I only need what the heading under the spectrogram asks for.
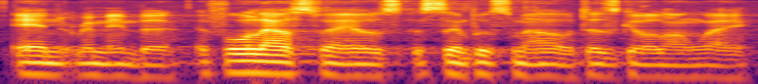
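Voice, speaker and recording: A man's voice: low voice, steady tone, normal speed, background noise. A young male student giving an earnest prepared address from a lectern in a school chapel, reading from notes with small restarts. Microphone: lectern mic. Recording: long hall reverb.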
